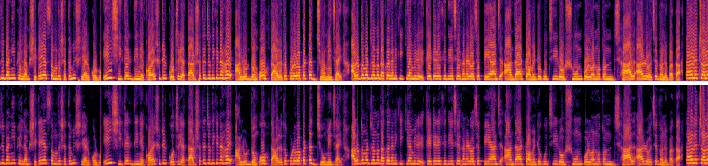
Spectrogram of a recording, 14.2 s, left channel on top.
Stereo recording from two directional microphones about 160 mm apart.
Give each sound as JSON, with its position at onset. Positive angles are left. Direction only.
{"t": 0.0, "sound": "speech", "side_deg": 40}
{"t": 7.7, "sound": "speech", "side_deg": 30}
{"t": 8.1, "sound": "speech", "side_deg": 40}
